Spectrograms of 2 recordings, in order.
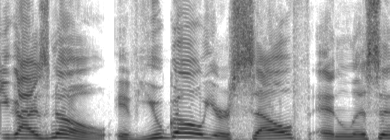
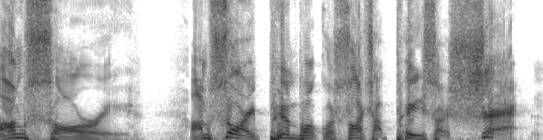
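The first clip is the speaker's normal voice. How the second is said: insincere, backhanded, trash-talk tone. Mocking how the creator made his first apology: imitating the video's creator apologizing. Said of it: "where he's like".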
